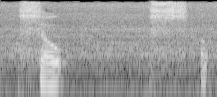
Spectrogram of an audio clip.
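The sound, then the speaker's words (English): A vacuum cleaner sucking up dust gives a steady, whooshing hiss that runs throughout. Brief vocal sounds and a couple of louder airy bursts rise over it. “I will try then to steer the vacuum with one hand, getting rid of all the dust here.”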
